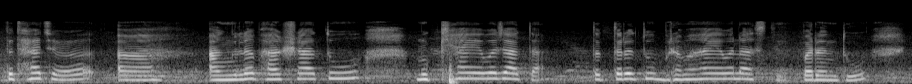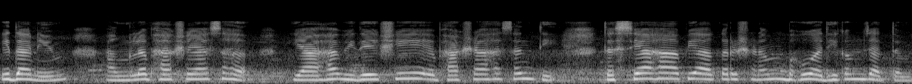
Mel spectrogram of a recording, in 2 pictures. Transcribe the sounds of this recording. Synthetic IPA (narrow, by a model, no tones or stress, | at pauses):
t̪ɐt̪ʰat͡sə | aŋɡləbʱaʂat̪u | mukʰjaeʋəd͡zat̪a | t̪ɐt̪ːɾət̪uːbʱɾəməɦaeʋənast̪ipəɾənt̪u | id̪aniːm | aŋɡləbʱaʂɐjasəɦə | jaɦaʋid̪eɕiːbʱaʂaɦəsɐnt̪i | t̪əsjaɦɐːpiakəɾʂəɳ̃əmbəɦuɐd̪ʱikəmd͡zat̪əm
